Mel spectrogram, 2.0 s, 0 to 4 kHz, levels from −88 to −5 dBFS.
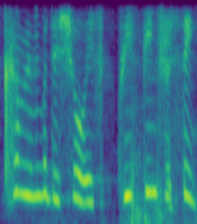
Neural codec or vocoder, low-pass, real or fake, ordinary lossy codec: codec, 24 kHz, 1.2 kbps, DualCodec; 3.6 kHz; fake; none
